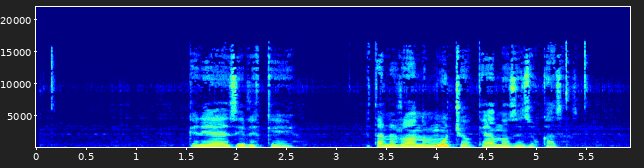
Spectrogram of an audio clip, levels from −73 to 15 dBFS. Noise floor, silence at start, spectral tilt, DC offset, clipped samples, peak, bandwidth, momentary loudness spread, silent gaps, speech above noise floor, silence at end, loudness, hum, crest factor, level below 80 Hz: -58 dBFS; 0.15 s; -4.5 dB/octave; under 0.1%; under 0.1%; -6 dBFS; 17 kHz; 19 LU; none; 36 dB; 0.45 s; -22 LUFS; none; 18 dB; -66 dBFS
